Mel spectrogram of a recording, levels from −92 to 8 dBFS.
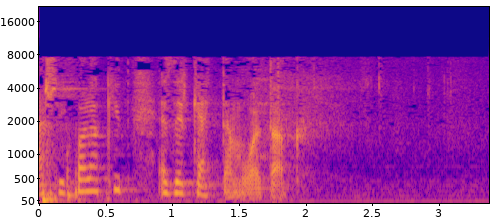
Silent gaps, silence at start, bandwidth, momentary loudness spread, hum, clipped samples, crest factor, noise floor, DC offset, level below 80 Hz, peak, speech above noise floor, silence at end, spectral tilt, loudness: none; 0 s; 8 kHz; 21 LU; none; under 0.1%; 20 dB; -42 dBFS; under 0.1%; -32 dBFS; 0 dBFS; 24 dB; 0.15 s; -4 dB/octave; -18 LUFS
